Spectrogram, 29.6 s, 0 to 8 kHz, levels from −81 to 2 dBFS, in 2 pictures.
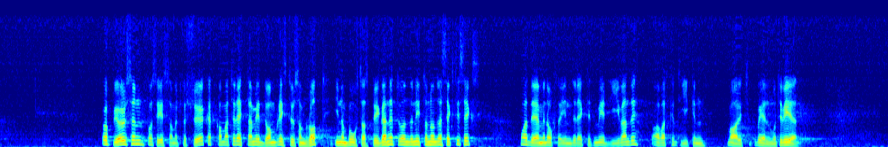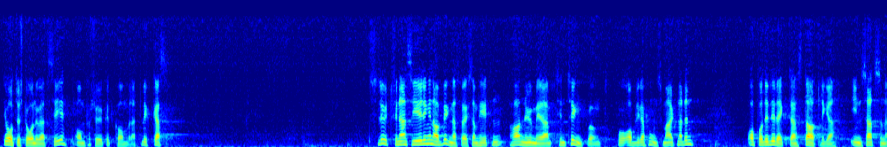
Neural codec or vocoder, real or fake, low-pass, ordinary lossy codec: codec, 16 kHz in and 24 kHz out, 1 kbps, XY-Tokenizer; fake; 7.2 kHz; none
